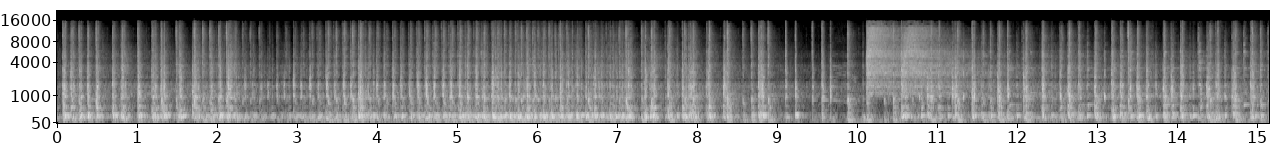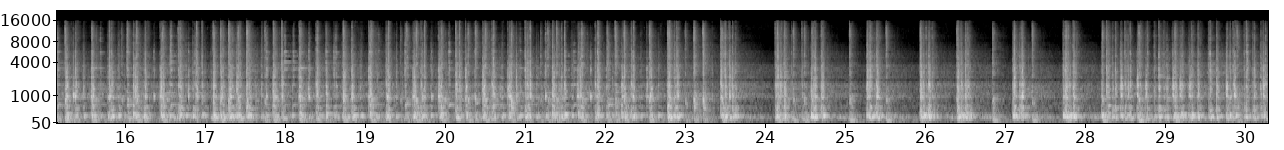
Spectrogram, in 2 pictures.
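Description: An ensemble of bucket drummers beating plastic buckets and a bucket drum kit with drumsticks in fast, dense rhythms. There is a short bright crash about ten seconds in. Near the end the playing breaks into sharp accented hits with short pauses between them.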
